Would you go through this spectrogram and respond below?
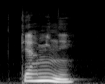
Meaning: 1. to end; to finish; to terminate 2. to end, to bring to an end, to finish 3. to end, to finish, to complete, to conclude
- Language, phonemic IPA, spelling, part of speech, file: French, /tɛʁ.mi.ne/, terminer, verb, Fr-terminer.ogg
